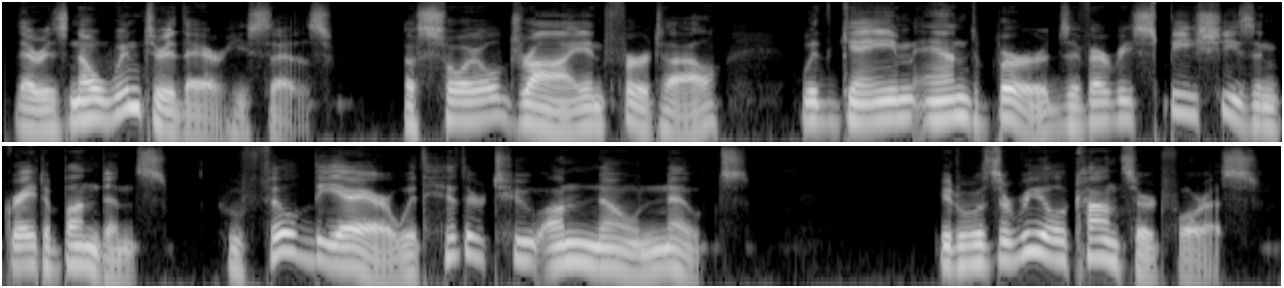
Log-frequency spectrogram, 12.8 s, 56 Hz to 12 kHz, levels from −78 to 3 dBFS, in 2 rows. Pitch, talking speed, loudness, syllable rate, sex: 125 Hz, 175 wpm, -18 LUFS, 5.0 syllables/s, male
